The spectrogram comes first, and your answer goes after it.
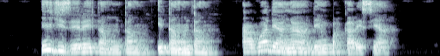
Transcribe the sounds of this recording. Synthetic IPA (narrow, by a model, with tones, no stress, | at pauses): i˦d͡ʒi˦ze˨˦ɾe˦ɪ˦ta˦mʊ˨n̩˦ta˦mʊ˨ɪ˦ta˦mʊ˨n̩˦ta˦mʊ˨ | a˨ɡʷa˦dɪ˦a˨ŋa˦˨dɪ˨ŋ͡m̩˦k͡pa˨ka˨ɾɪ˦sja˦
